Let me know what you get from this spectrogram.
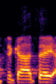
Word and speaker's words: Tecate: Am I saying that right? – Yeah. It's still presented by Tecate.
